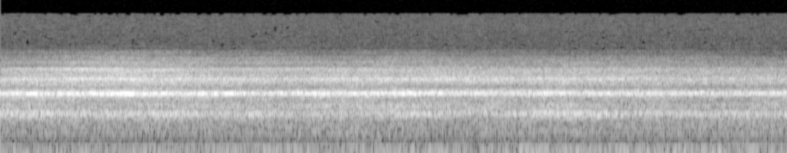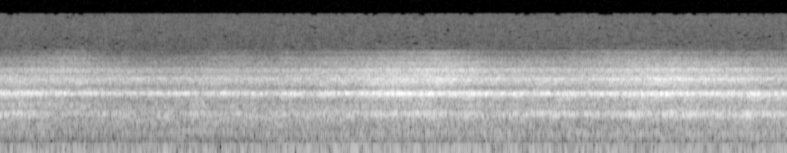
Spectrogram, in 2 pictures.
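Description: A jet engine whines loudly and steadily outdoors.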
